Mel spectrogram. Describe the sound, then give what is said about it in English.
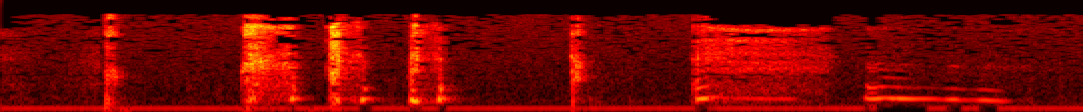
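A person chokes on a hiccup and breaks into a short fit of sharp coughs, followed by a strained, throaty gasp and a brief moaning sound, over a steady low hum. “Choked on a hiccup.”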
